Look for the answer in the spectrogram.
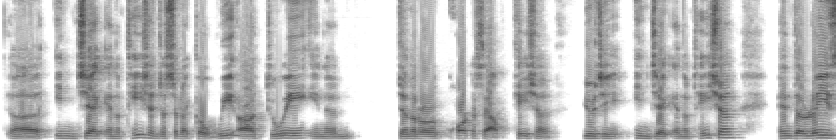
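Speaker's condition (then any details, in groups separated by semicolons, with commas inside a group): No condition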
